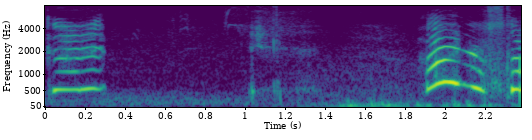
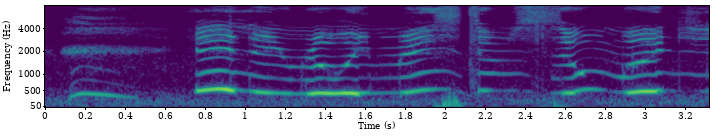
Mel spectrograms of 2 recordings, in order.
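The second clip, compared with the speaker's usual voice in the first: hammed-up sob over lost friends; fake-cry the words, half joking; play-acted tearful lament; mock crying; 2 semitones higher, 6 dB quieter than usual. Mourning friends in game.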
